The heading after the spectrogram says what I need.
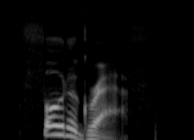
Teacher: The stress is on the first syllable, photograph. So the first O is a clear, strong O sound.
